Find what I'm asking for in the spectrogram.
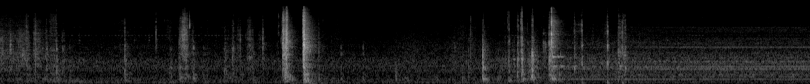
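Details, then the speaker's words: Restored USB floppy drive reading a PC-formatted floppy disk: irregular bursts of sharp ticks and short buzzes as the head steps and seeks; drive works and reads normally. "hear it reading and it works look at that so that should be all right now so the the drive actually does work as you can see it is functioning"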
